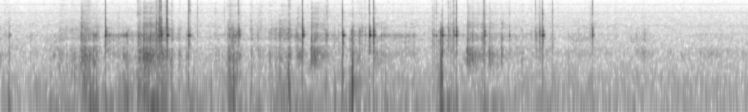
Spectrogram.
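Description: Irregular sharp clicks and knocks with scratchy noise between them, picked up underwater by a GoPro in its waterproof housing. They stop about six seconds in.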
